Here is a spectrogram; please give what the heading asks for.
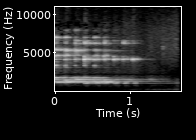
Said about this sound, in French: Ok, bah, ça c'est la sonnerie euh, qui dit que, qui dit que j'avais raison.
